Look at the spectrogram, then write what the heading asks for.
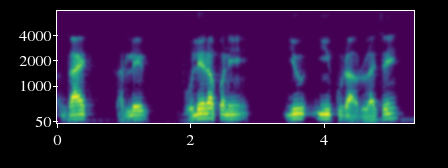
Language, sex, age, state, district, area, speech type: Nepali, male, 60+, West Bengal, Kalimpong, rural, spontaneous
